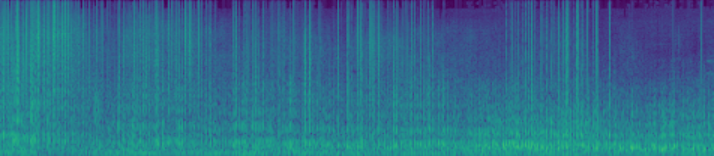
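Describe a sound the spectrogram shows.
A rocket engine roars loudly with a deep, rumbling crackle.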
